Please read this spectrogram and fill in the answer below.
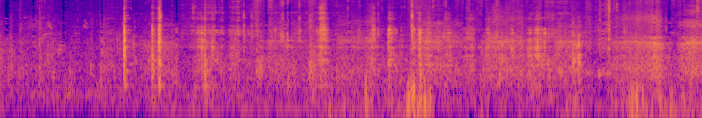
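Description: Quick footsteps on dry grass and dirt with handheld camera handling noise: sharp clicks a little over a second in, scattered rustling, and two heavy low thumps later on as the camera is jostled.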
